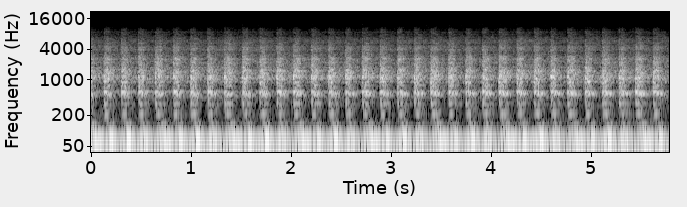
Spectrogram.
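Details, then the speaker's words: Mitsubishi Evo X after MHI 18k turbo swap, fuel pump relay pulled, cranking 15-20 seconds to prime oil to turbo: steady, even starter churn with regular compression pulses about 1.5 per second, no firing; normal cranking without fuel. "All right, we're going to crank the car for like, I don't know, 15 to 20 seconds without any fuel to get the oil flowing to the turbo."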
